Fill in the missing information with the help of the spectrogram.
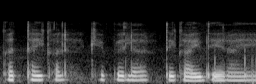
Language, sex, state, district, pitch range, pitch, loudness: Hindi, female, Himachal Pradesh, Shimla, 190-205 Hz, 200 Hz, -16 LUFS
